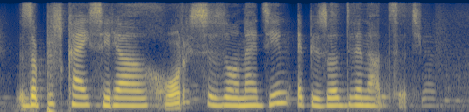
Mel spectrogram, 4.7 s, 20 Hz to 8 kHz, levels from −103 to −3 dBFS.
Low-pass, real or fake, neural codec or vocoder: 7.2 kHz; fake; codec, 16 kHz, 0.5 kbps, X-Codec, HuBERT features, trained on balanced general audio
